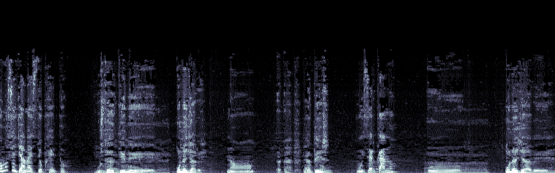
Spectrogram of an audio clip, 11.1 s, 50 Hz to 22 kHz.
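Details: 55-year-old right-handed woman with nonfluent variant primary progressive aphasia, symptoms beginning almost three years earlier, repeating 'pa-ta-ka' rapidly with sound distortions and errors in sequencing; apraxia of speech in nonfluent primary progressive aphasia.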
